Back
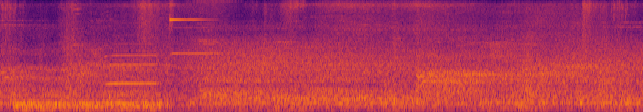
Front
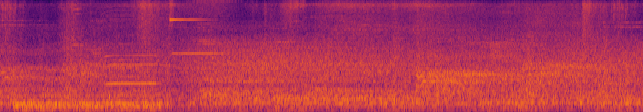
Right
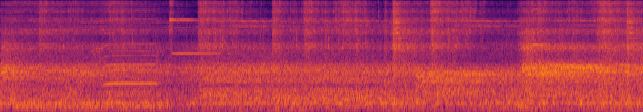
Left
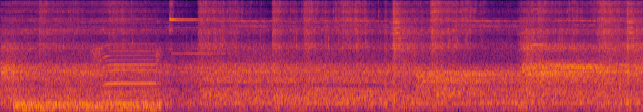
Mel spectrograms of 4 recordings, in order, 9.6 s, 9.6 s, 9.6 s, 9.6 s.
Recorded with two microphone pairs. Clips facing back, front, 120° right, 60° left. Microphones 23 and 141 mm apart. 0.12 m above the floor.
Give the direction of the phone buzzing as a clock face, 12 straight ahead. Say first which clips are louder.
Back 1 dB, left 3 dB; 9 o'clock.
